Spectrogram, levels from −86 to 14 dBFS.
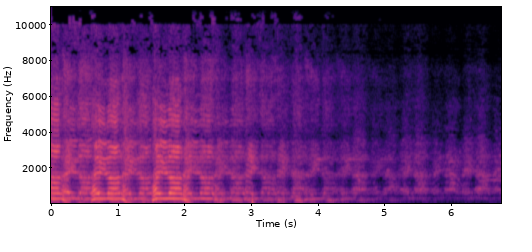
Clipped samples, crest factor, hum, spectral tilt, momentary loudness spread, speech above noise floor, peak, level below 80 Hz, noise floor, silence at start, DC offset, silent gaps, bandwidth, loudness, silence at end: under 0.1%; 18 dB; none; -3 dB/octave; 22 LU; 25 dB; -4 dBFS; -54 dBFS; -43 dBFS; 0 s; under 0.1%; none; 11 kHz; -20 LUFS; 0 s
